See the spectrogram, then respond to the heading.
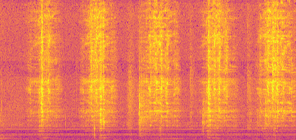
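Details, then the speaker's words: Bicycle disc brake after re-centering the caliper, tightening its screws with the lever held and pumping the lever. Wheel spun by hand gives a light, airy scraping swish about once a second, faint but steady. Disc brake pad slightly rubbing on the rotor. "don't know if you can hear that but there is a little bit of rubbing um it's not a lot it's not terribly bad"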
